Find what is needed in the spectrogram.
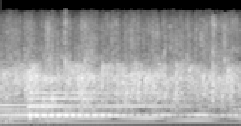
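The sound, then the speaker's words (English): The Lighthouse church audience claps hands together in a dense, steady wash of applause, fairly loud and continuous, with a sustained keyboard or organ tone droning underneath. “Come on, clap your hands, Lighthouse, if you're believing for that.”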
